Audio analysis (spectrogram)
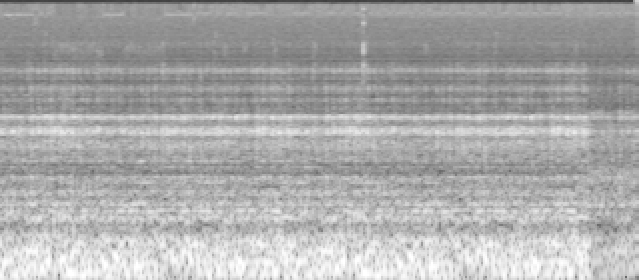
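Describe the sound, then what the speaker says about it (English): A rocket engine burns in Kerbal Space Program, a steady deep rumbling roar that holds constant throughout before easing slightly at the end, with no voices over it. "And we'll start these engines."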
